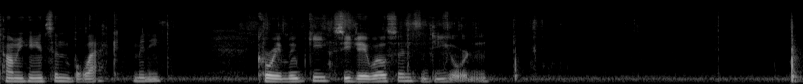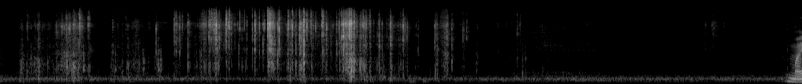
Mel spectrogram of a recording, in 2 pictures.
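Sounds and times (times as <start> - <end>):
card pack wrapper crinkling: 8.2 - 13.3.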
